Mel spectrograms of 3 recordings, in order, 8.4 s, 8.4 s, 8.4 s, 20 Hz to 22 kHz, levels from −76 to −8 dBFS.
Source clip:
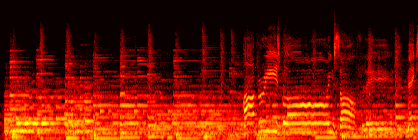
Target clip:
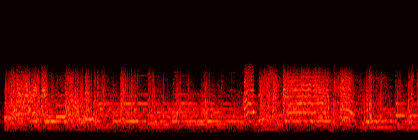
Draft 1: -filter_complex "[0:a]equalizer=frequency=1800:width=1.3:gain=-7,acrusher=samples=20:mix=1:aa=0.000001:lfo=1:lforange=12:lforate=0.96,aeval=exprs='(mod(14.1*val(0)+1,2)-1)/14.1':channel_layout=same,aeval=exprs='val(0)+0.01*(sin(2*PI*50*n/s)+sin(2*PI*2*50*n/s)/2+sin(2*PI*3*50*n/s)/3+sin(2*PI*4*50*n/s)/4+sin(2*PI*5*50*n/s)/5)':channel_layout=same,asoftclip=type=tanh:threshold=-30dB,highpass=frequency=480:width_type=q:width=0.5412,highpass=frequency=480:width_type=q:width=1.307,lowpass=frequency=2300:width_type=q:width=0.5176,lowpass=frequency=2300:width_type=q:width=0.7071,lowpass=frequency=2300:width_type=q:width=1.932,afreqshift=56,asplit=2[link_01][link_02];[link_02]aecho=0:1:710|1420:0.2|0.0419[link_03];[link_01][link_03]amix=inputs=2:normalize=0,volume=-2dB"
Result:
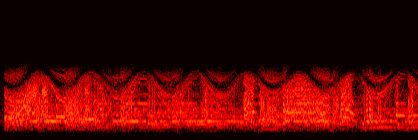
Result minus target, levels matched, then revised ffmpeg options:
sample-and-hold swept by an LFO: distortion +10 dB
-filter_complex "[0:a]equalizer=frequency=1800:width=1.3:gain=-7,acrusher=samples=6:mix=1:aa=0.000001:lfo=1:lforange=3.6:lforate=0.96,aeval=exprs='(mod(14.1*val(0)+1,2)-1)/14.1':channel_layout=same,aeval=exprs='val(0)+0.01*(sin(2*PI*50*n/s)+sin(2*PI*2*50*n/s)/2+sin(2*PI*3*50*n/s)/3+sin(2*PI*4*50*n/s)/4+sin(2*PI*5*50*n/s)/5)':channel_layout=same,asoftclip=type=tanh:threshold=-30dB,highpass=frequency=480:width_type=q:width=0.5412,highpass=frequency=480:width_type=q:width=1.307,lowpass=frequency=2300:width_type=q:width=0.5176,lowpass=frequency=2300:width_type=q:width=0.7071,lowpass=frequency=2300:width_type=q:width=1.932,afreqshift=56,asplit=2[link_01][link_02];[link_02]aecho=0:1:710|1420:0.2|0.0419[link_03];[link_01][link_03]amix=inputs=2:normalize=0,volume=-2dB"

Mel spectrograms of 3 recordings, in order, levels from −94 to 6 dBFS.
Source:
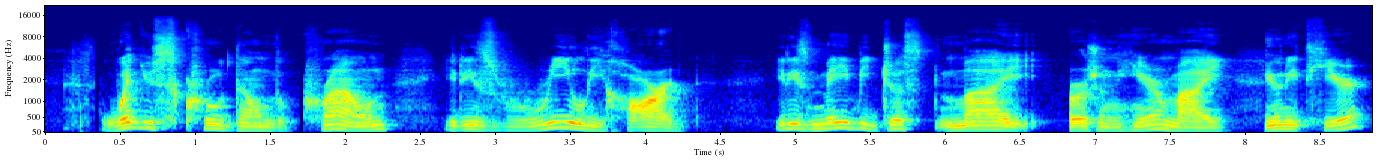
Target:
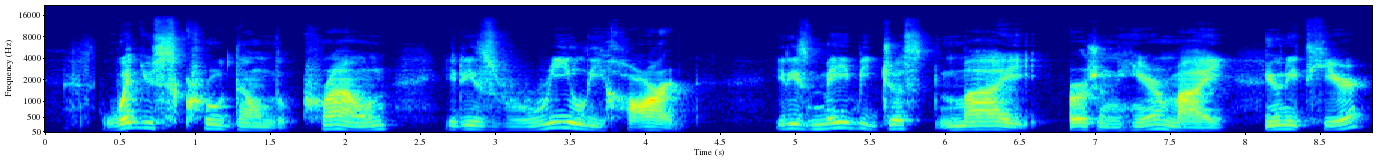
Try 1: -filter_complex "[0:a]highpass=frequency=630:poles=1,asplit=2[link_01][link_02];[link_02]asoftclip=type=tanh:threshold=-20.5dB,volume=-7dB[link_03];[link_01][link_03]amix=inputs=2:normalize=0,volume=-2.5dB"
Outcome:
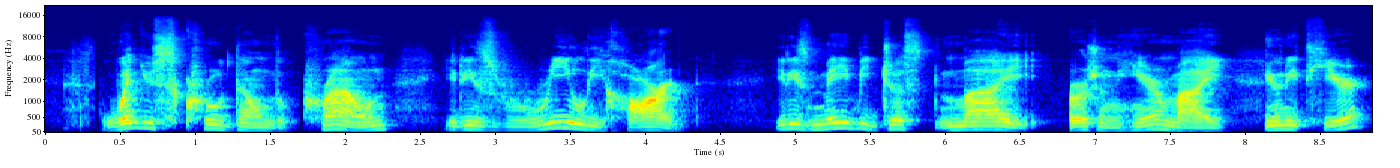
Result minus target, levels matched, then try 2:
500 Hz band +3.0 dB
-filter_complex "[0:a]highpass=frequency=1800:poles=1,asplit=2[link_01][link_02];[link_02]asoftclip=type=tanh:threshold=-20.5dB,volume=-7dB[link_03];[link_01][link_03]amix=inputs=2:normalize=0,volume=-2.5dB"

